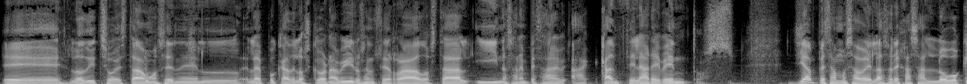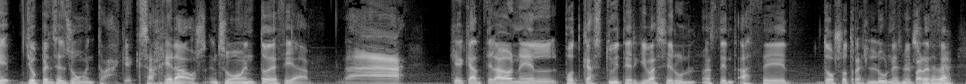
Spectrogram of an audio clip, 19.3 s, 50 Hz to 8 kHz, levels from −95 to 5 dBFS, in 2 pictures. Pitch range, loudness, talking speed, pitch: 115-130 Hz, -22 LUFS, 185 wpm, 120 Hz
